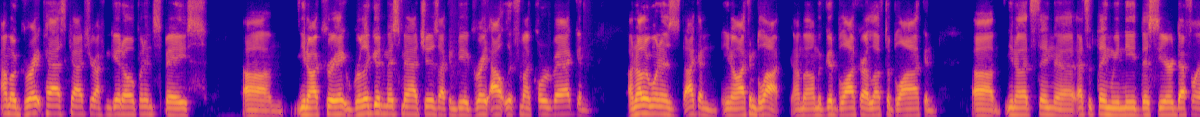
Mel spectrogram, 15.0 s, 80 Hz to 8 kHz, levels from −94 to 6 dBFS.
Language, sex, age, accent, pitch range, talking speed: English, male, 20-39, American, 115-135 Hz, 255 wpm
